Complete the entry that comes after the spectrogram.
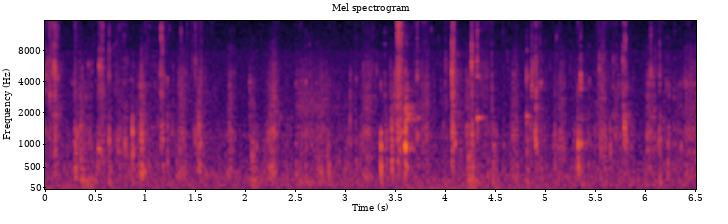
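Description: Faint, close-up chewing and crunching of a mouthful of raw salad vegetables, with small irregular clicks of a fork picking in a ceramic bowl.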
